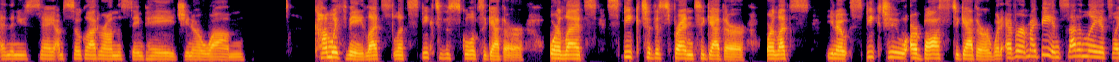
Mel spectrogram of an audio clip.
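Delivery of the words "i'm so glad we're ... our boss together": ordinary talk, nothing marked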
